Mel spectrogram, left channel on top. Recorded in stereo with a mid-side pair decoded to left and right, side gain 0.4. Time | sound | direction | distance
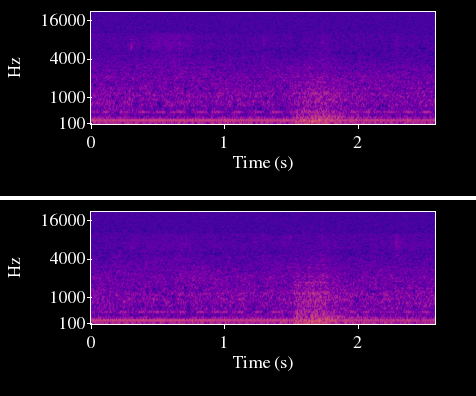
1.5 | keys jangling | 35° right | 1.5 m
